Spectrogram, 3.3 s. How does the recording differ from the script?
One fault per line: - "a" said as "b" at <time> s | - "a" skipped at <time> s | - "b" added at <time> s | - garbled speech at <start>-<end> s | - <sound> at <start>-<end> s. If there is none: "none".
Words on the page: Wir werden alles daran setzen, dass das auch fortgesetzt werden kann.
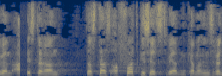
- dropout at 0.3-0.4 s
- "setzen" skipped at 0.9 s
